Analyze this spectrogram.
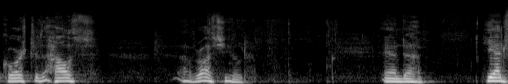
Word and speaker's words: Rothschild: Not Rothschild, that's mispronounced by most Americans. Rothschild, that's the German word for red shield.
